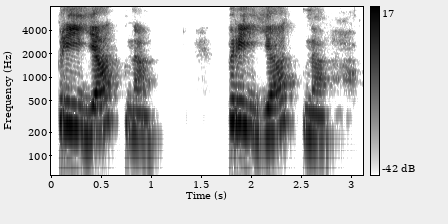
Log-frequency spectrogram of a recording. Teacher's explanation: O is not stressed. Pronounce it as A.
